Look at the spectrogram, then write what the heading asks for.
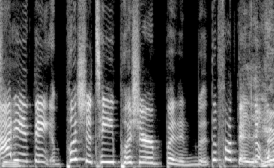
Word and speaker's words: Pusha T: First of all, y'all, I did say Pusher T. That's how you correctly pronounce it. But Pusha. I'm He sorry. spelled it with an A. Pusha. I didn't speak Black Like nigga. American. He spells it with an A. Yeah, it's Pusha T.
